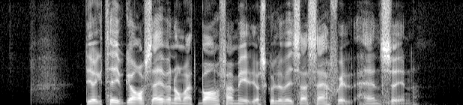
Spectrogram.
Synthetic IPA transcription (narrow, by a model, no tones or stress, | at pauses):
d̪̥ɪɾɛkt̪ʰiːvɡɑːvsɛːvənɔmat̪bɑːɳfamɪljəʂkɵlːəviːsasæːɾɧɪld̪hɛːnsy̰ːn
